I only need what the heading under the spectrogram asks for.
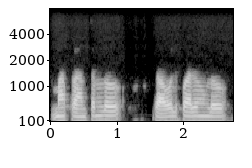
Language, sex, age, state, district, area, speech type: Telugu, male, 45-60, Andhra Pradesh, Eluru, rural, spontaneous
